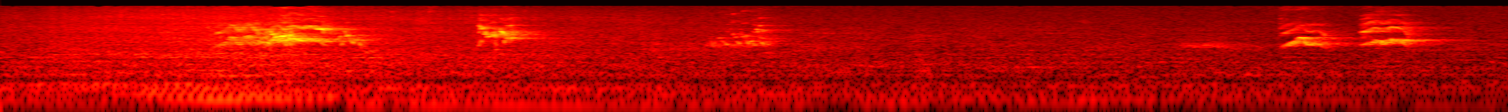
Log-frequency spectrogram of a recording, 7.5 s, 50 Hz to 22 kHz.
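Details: Budgerigar calls beside a nest with a chick hatched on 15 July 2018 at 2 AM, now two days old: a longer grating squawk, a few scattered short chirps, then a final pair of harsh calls.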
